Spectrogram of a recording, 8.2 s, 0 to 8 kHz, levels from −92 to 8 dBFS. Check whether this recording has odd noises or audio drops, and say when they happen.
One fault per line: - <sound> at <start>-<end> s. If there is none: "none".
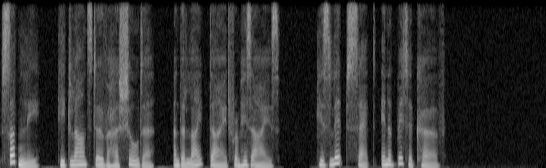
none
